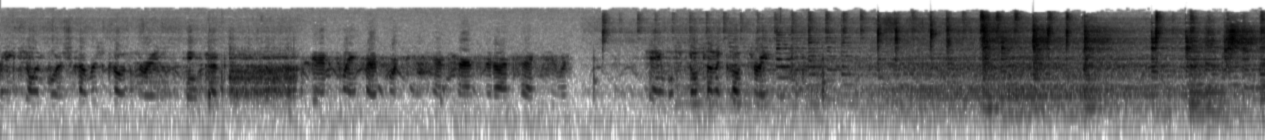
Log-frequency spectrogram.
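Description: Thin, radio-like voices talking for about the first six seconds. Then music with a steady beat and guitar starts and runs on.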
